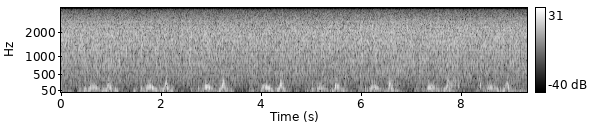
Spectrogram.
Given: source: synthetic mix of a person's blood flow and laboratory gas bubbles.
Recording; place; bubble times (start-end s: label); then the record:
Doppler ultrasound of blood flow; precordium
7.66-8.00 s: bubbles
8.33-8.46 s: bubbles
From the record:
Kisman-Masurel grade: 212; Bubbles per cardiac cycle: several, 3 to 8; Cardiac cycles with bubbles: 1 to 10%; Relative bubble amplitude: moderate (0.250 to 0.450); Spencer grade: 1 (occasional bubble signal discernible with the cardiac motion signal, with majority of cardiac periods free of bubbles); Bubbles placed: only in the low amplitude regions of the cardiac cycle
